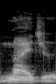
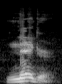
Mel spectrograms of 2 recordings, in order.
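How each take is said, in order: First: The name is said with its modern pronunciation. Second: The name is said with its older pronunciation. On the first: This is how the river is called today. "That's a relatively modern pronunciation of it" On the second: This is what the river was called back in the day. "why I'm not pronouncing that Niger"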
